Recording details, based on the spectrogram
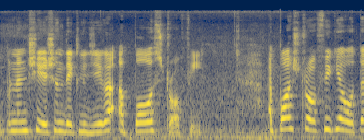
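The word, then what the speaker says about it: apostrophe: एपॉस्ट्रोफी।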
